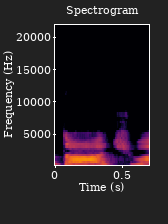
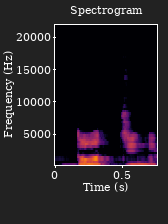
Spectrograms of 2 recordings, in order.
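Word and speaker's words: Dodge: あの、日本語のこのカタカナでダッジってなってるんですけど、英語の発音のダッジはドッジに近いですね。なので、このダッジ・ g e 1500 のダッジは、えー、ドッジボールとかのドッジと一緒です。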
